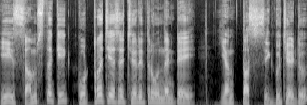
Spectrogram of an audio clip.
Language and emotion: Telugu, disgusted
